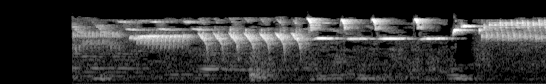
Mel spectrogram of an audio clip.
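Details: Grey and white (lavender) canary of no defined breed singing; a seedeater was also singing heavily when recorded. After half a second of silence come high buzzy notes, a run of quick descending chirps, then fast rolling trills.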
